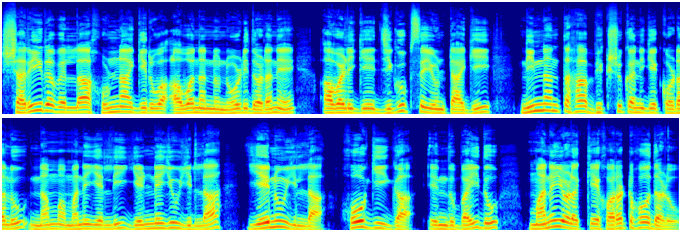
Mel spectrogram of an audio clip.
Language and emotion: Kannada, neutral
